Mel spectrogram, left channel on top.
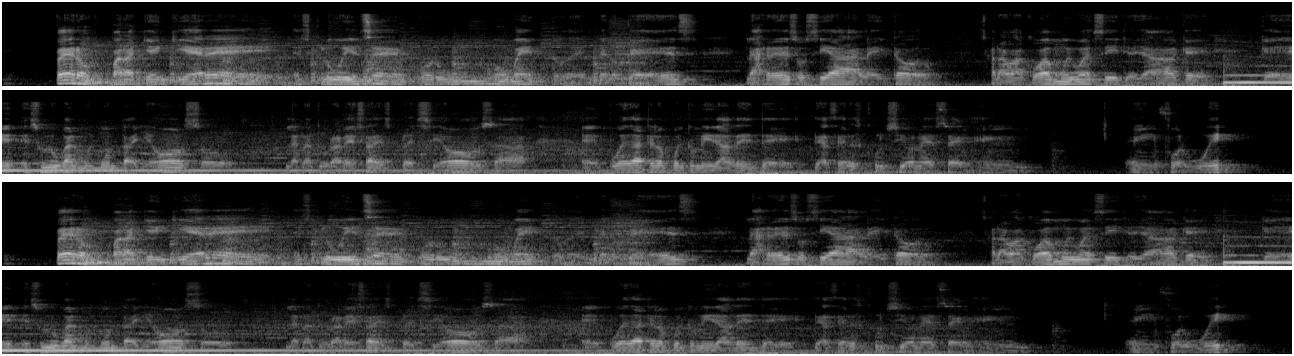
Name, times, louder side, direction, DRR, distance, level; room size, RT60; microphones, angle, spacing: voice 1, 0.5-9.3 9.9-12.3 12.6-15.2 15.7-18.4 18.7-23.2 24.1-25.1, left 1 dB, 25° left, 7 dB, 0.5 m, -30 dB
sound 1, 0.8-6.4, equal, 85° left, 2.6 m, -34 dB
sound 2, 5.6-23.7, equal, 70° left, 2.9 m, -44 dB
Musical instrument, 12.2-20.1 20.4-20.6, right 4 dB, 35° right, 0.7 m, -30 dB
6.7 x 4.8 x 5.4 m, 0.76 s
head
